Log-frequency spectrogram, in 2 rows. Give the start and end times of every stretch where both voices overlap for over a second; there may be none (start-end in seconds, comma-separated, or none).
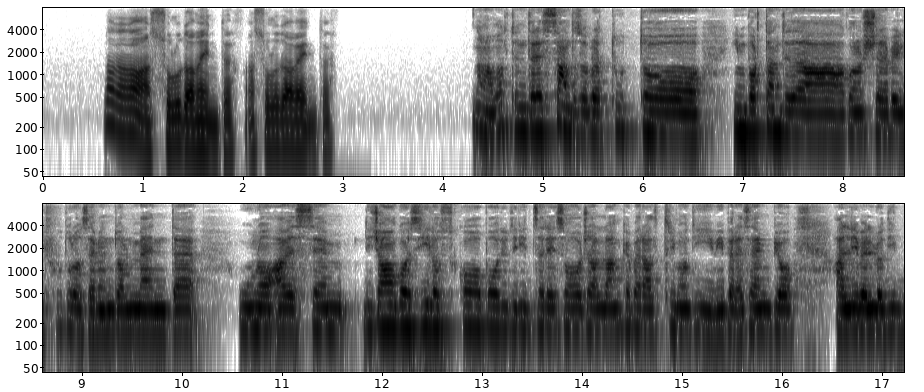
none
